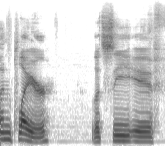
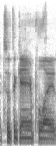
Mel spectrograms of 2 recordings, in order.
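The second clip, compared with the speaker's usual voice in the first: normal talking voice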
